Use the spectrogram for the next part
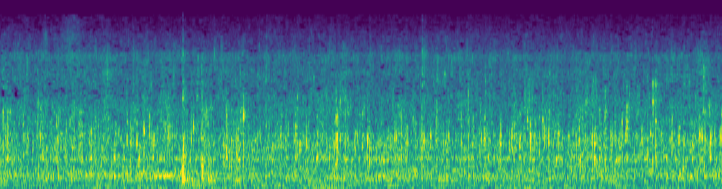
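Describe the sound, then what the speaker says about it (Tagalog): Adobo made with Sprite and vinegar boils steadily in a cooking pot, a close, continuous bubbling and simmering that stays even throughout with no talking. "Lagyan na natin kumulo at okay na yan"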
